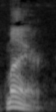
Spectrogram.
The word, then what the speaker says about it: Meyer: How do you say her name? Meyer. – Go away, Stephanie. That's how you say it.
